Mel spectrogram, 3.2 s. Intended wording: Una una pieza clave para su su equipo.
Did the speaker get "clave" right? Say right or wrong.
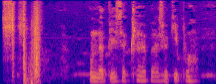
right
